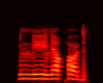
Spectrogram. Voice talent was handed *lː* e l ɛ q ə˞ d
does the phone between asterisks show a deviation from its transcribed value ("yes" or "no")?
no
